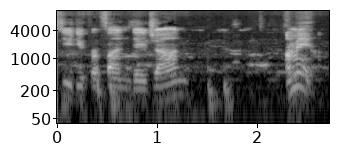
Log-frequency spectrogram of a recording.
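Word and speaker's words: Daegen: His name is spelled D-A-E, which is day. And then it's G-E-N.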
